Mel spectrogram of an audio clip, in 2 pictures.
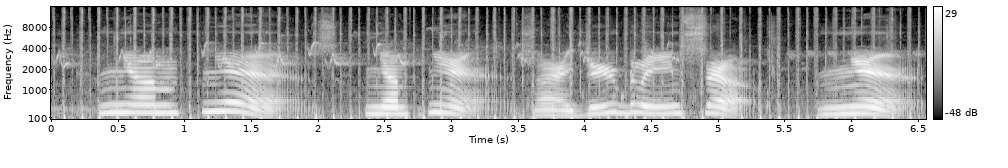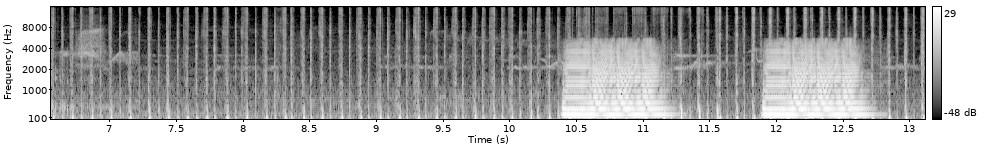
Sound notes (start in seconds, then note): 6.7 snapping; 10.4 honk honk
